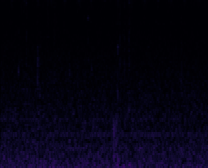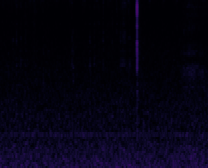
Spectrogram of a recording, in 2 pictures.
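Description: Faint room hiss while plastic model-kit sprues are handled close to the microphone, with a single sharp click about five seconds in.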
